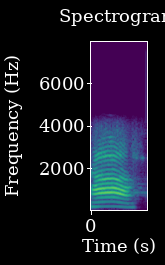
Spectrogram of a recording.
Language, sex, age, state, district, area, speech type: Maithili, female, 18-30, Bihar, Begusarai, rural, conversation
